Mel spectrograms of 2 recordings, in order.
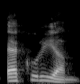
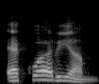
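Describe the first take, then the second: First: The second syllable is pronounced 'ku'. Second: The second syllable is pronounced 'kwa'.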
